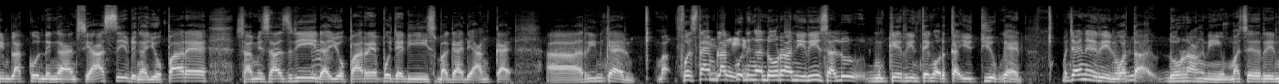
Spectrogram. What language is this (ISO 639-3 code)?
msa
